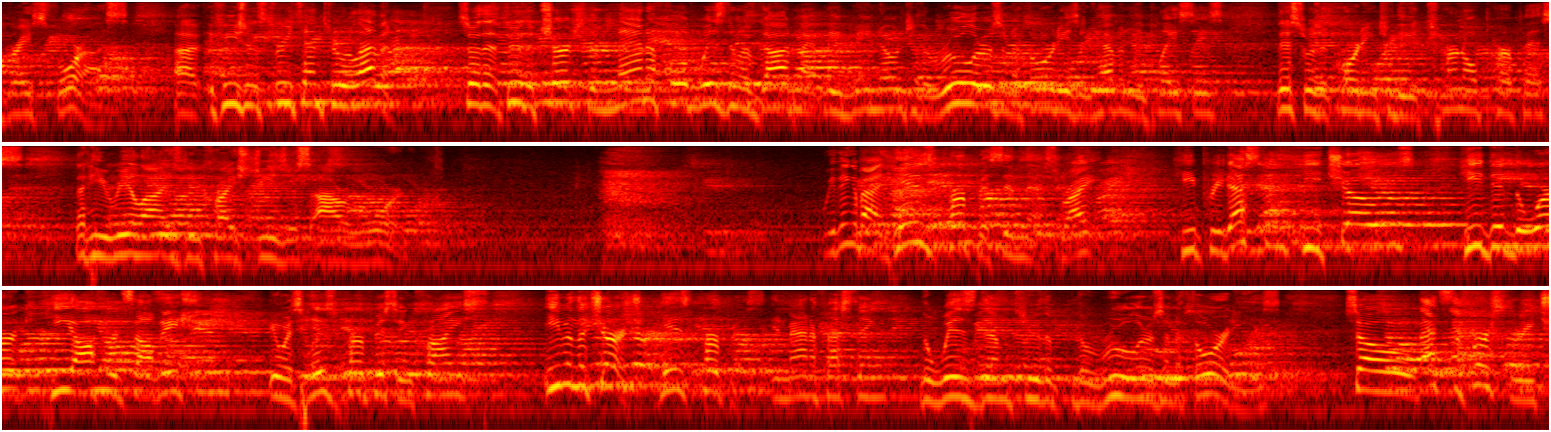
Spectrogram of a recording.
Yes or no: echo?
yes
